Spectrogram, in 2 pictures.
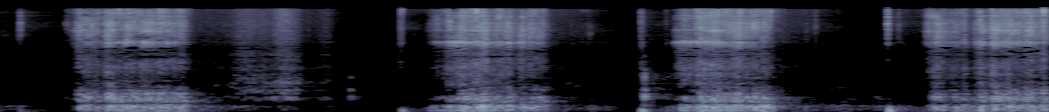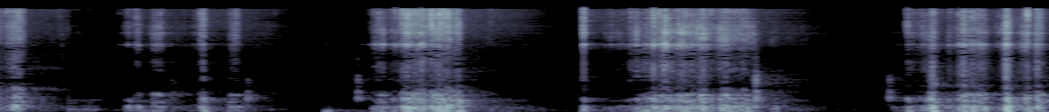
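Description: The end of a cucumber is rubbed back and forth over the teeth of a white ceramic grater plate, spreading green wet pulp. It makes a series of wet, rasping scrapes in irregular strokes, each a rough, bright hiss over a fuller low body, separated by short silences.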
